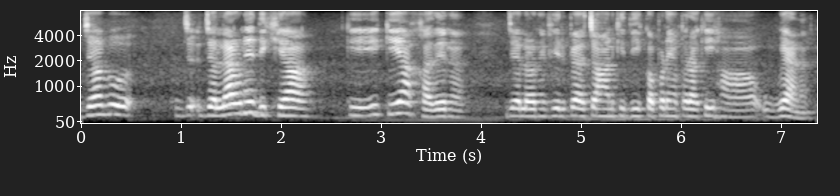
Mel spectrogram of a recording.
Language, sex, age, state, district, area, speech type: Dogri, female, 30-45, Jammu and Kashmir, Jammu, rural, spontaneous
